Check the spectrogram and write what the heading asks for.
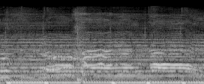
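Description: Live contemporary worship music: women singing the lead, backed by a band with bass and a steady drum beat.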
